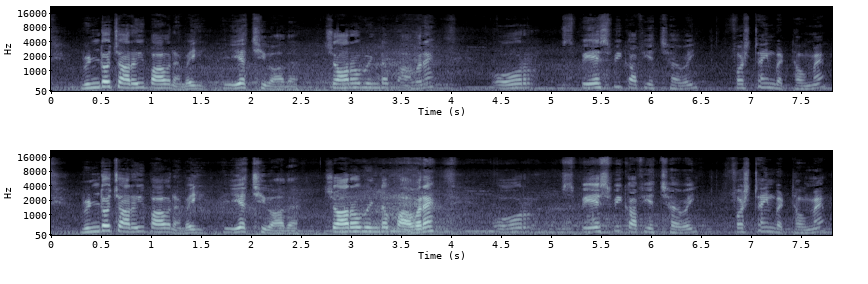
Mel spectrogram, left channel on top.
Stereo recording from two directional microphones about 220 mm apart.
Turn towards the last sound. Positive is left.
turn(degrees=15)  # may be behind; listen again after turning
